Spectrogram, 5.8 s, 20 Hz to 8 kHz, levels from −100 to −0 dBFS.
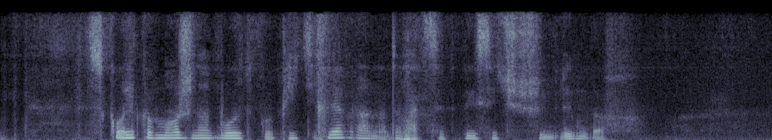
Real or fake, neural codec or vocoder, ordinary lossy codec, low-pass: fake; codec, 16 kHz in and 24 kHz out, 0.8 kbps, FocalCodec, streaming, 65536 codes; MP3, 48 kbps; 7.2 kHz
